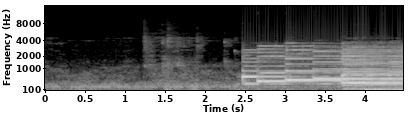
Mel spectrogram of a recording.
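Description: Faint room tone, then about two and a half seconds in, a keyboard with a piano sound starts playing held chords, moving to a new chord shortly before the end. These are the opening bars of a song's accompaniment.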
